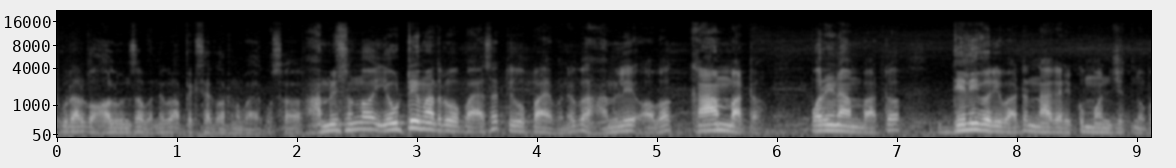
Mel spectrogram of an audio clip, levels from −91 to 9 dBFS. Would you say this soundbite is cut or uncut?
cut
